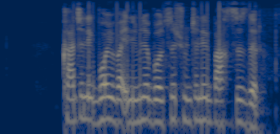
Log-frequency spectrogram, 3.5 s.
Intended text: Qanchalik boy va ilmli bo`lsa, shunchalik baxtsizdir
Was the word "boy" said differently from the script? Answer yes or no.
no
